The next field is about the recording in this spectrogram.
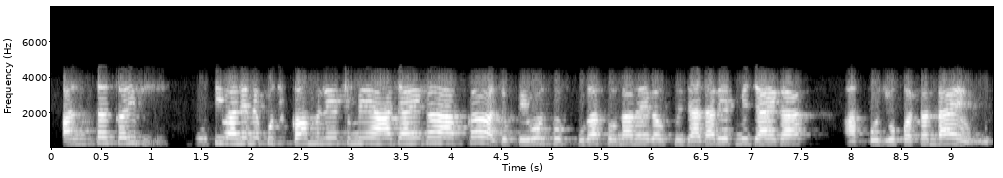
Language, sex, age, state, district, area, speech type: Hindi, female, 45-60, Uttar Pradesh, Varanasi, urban, conversation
